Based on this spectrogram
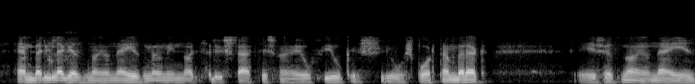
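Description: A man speaks at a moderate pace in a very deep, low, monotone voice with flat intonation. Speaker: ice hockey head coach. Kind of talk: casual interview chat.

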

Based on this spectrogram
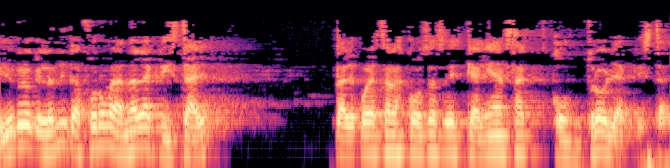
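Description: A man's somewhat breathy, dark, mellow voice with ordinary pitch variation. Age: 30s. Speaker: football podcast co-host. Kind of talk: casual chat.

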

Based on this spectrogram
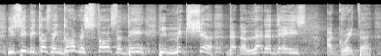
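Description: Over noticeable background noise, a man with a high-pitched voice speaks in an animated tone. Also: lively intonation, moderate pace, very even loudness. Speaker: pastor. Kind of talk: sermon. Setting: live church service. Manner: animated, call-and-response preaching with rhetorical questions.

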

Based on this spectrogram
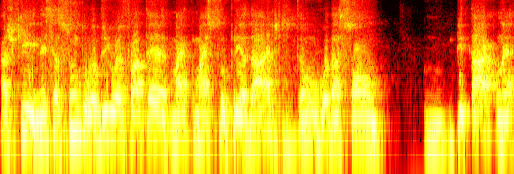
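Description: A man speaks at a moderate pace in a fairly high, somewhat breathy voice, his loudness staying very even. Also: fairly even intonation. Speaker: fitness coach. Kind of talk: casual interview chat.

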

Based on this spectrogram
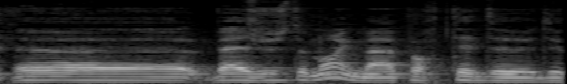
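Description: Against a quiet background, a man speaks in a fairly low, somewhat breathy voice with a dark, mellow tone. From France, Reims. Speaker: student. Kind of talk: casual interview.

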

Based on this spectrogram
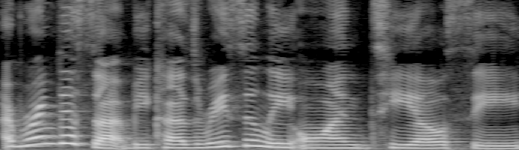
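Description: A woman speaks in an animated tone with ordinary pitch variation. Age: 30s. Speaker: podcast host. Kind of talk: solo casual monologue.

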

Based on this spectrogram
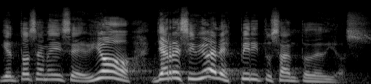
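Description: Here a man uses a raised, projected voice with a high pitch. His tone is bright and sharp. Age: 50s. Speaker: pastor. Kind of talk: sermon. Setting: church.

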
